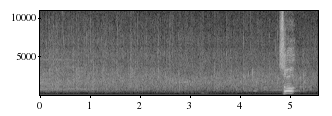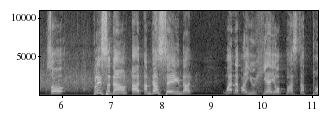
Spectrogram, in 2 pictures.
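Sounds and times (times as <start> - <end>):
crowd applause: 0.0 - 7.9
speech: 4.8 - 8.7, 9.3 - 11.1.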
